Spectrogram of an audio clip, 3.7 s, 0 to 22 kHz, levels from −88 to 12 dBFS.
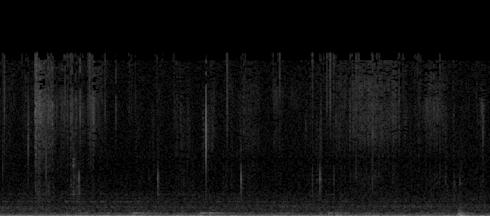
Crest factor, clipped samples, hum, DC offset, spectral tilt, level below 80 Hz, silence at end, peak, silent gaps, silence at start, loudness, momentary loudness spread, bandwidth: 24 dB; under 0.1%; none; under 0.1%; -4.5 dB/octave; -48 dBFS; 0 s; -22 dBFS; none; 0 s; -50 LUFS; 5 LU; 17 kHz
